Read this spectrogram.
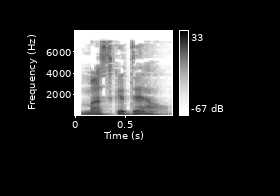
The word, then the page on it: muscadel: British English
